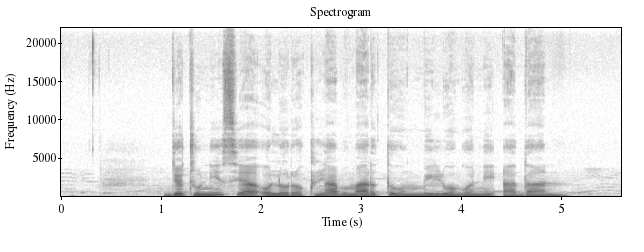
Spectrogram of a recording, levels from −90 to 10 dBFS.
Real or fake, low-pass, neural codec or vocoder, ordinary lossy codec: real; none; none; none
